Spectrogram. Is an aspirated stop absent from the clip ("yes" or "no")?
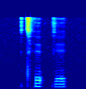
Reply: no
